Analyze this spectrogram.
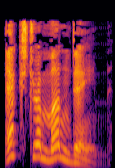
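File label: "extramundane", British English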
